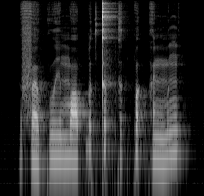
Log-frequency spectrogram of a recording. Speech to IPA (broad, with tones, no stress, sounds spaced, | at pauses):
f œː˨˩ kʷ iː˨ m ɔː˨˥ p̚ l ʊ˥ k̚ t̪ ɐ˥ p̚ k ɐ˨˥ k̚ p ɐ˧ k̚ h ɵ˨ n m ɪ˥ ŋ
